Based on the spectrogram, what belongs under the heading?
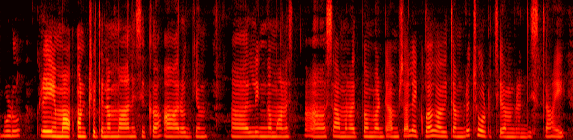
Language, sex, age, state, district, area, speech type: Telugu, female, 18-30, Telangana, Sangareddy, urban, spontaneous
